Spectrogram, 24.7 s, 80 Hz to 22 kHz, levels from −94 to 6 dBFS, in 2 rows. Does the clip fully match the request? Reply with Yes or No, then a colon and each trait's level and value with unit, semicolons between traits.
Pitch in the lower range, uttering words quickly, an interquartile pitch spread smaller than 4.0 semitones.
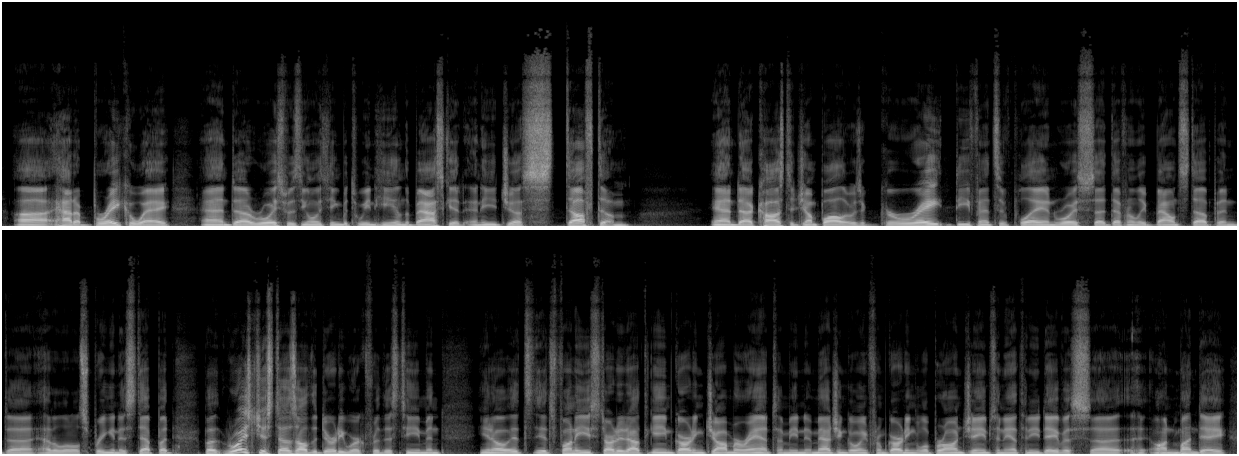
Yes: low, 120 Hz; fast, 215 wpm; average, 3.0 semitones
